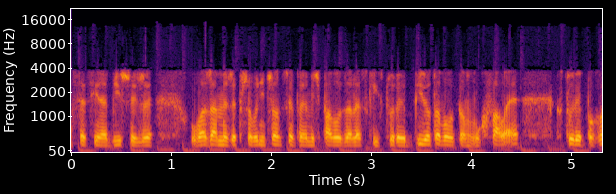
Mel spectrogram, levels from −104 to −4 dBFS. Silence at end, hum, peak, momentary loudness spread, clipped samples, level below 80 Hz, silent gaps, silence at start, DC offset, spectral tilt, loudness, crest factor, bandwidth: 0 s; none; -10 dBFS; 6 LU; under 0.1%; -56 dBFS; none; 0 s; under 0.1%; -6 dB/octave; -25 LUFS; 16 dB; 5.2 kHz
